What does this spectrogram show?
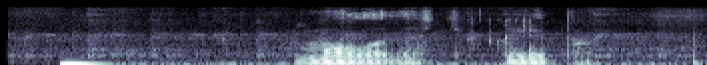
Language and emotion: Russian, neutral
